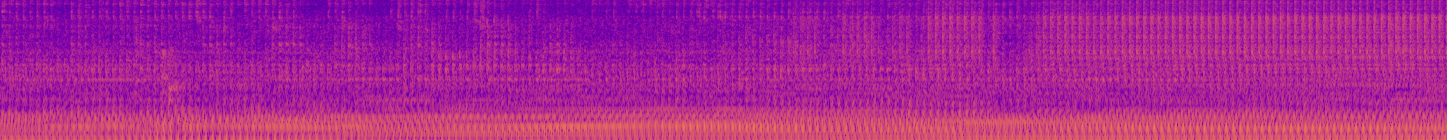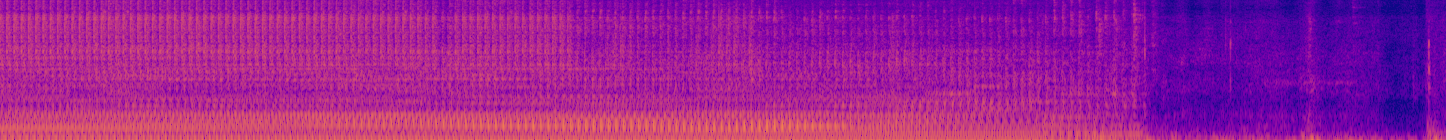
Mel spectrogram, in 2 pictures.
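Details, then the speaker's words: RV fresh-water pump, tank three-quarters full, pump often sucks air: steady buzzing motor drone that firms up as it draws water, then cuts off; this time it primes and builds pressure normally. "I'm going to turn my pump on you can hear the pump engaging right now you can hear it sucking up water and it's actually going to build pressure right now"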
